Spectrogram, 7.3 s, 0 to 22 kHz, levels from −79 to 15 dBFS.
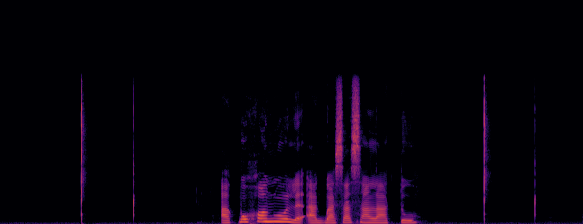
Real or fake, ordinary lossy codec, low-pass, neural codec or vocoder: real; none; 14.4 kHz; none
